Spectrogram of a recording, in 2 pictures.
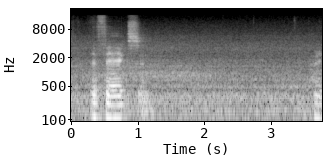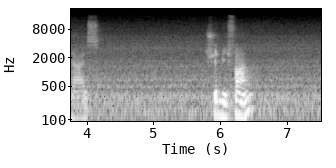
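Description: A man speaks briefly in short bursts through a microphone.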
